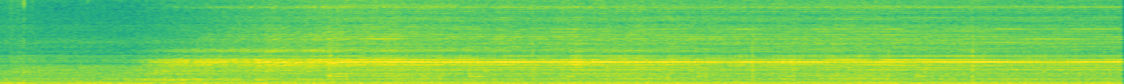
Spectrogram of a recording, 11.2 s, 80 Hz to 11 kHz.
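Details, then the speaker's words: Dusty 8425 vintage hard drive on power-on: high whine climbs then hangs at one pitch with faint ticking, never settling into a clean run; drive tries but struggles to spin up fully. "well it certainly tried that's better than a lot of the other 8,000 series we've got I think that's the first 8,000 to actually try"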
